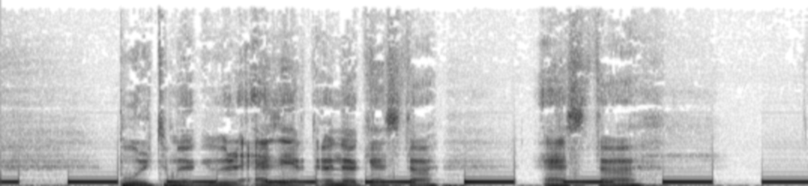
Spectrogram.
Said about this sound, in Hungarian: bip bip bipet hallják, mert a telefonvonal megszakadt, viszont nem tudom, hogy van-e valaki a vonalban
